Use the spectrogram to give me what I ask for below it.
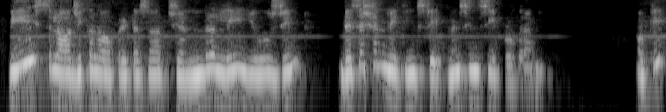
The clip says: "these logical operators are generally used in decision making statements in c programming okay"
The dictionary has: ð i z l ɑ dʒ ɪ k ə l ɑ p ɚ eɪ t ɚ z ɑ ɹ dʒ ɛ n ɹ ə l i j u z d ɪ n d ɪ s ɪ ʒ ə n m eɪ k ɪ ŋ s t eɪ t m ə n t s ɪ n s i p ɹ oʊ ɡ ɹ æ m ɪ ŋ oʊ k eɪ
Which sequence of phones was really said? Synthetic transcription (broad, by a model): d i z l ɑ dʒ ɪ k ə l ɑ p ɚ eɪ t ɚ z ɑ ɹ dʒ ɛ n ɹ ə l i j u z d ɪ n d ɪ s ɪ ʃ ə n m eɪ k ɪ ŋ s t eɪ t m ə n t s ɪ n s i p ɹ oʊ ɡ ɹ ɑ m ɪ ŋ oʊ k eɪ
